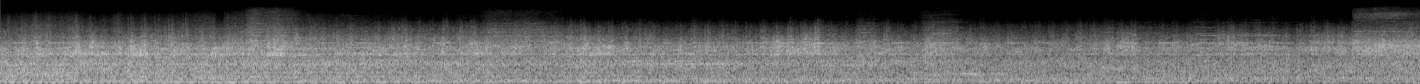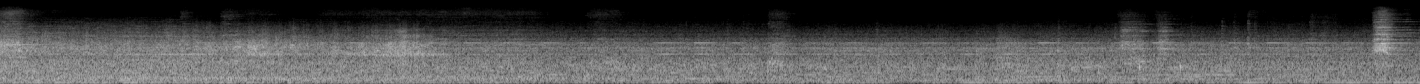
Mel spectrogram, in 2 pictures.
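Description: Slow-moving intermodal freight train rolling by, with wheels clacking over rail joints and a steady high squeal of wheels on the rail. A single sharp clank near the end.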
